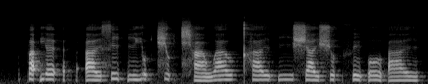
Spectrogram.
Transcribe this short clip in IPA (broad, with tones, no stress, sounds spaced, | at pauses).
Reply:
p ä˦ ʔ j ɛ˦ ʔ | ʔ a˨ ɪ̯ sʰ i˦˨ ʔ i˨ j ʊ˦ ʔ t͡ɕ ʊ˦ ʔ t͡ɕʰ ã˨ w a˦ ʊ̯ kʰ a˦ ɪ̯ ʔ i˦ ʃ a˦˨ ɪ̯ ʃ ʊ˦ ʔ θ ĩ˦˨ ʔ o˦˨ ʊ̯ ʔ a˦ ɪ̯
